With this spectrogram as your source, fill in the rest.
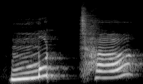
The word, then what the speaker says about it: Mutter: Mutter, nice open U, not Mutter, Mutter.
